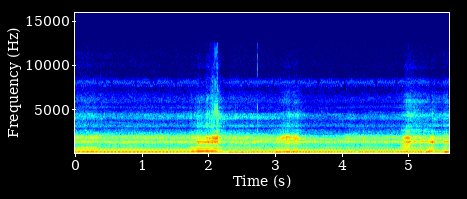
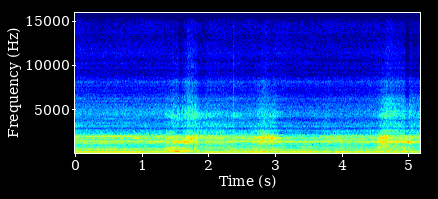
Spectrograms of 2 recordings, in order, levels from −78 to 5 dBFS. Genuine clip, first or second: first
